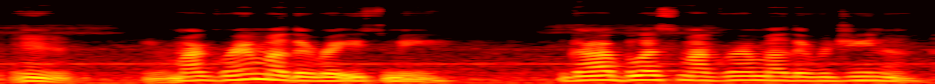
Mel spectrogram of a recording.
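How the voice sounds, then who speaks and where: A woman's voice: fairly low pitch, fairly even intonation, normal speed, vocal fry, slight background noise, low-quality recording. A woman of thirty telling her life story to her viewers, candid and emotional, rambling with asides as she goes. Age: 30s. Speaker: vlogger. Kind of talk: personal testimony to camera.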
